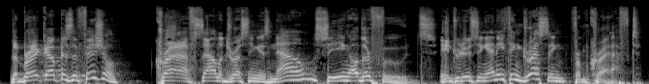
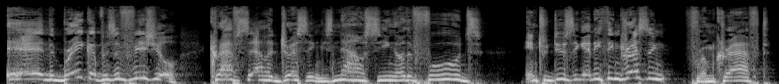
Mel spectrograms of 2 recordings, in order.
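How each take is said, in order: First: It is said in a big announcer voice. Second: It is said in an extreme surfer-dude voice.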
